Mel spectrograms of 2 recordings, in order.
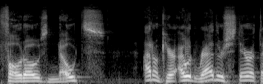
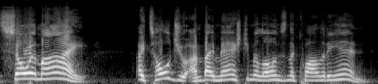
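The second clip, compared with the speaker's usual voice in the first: exasperated shout; 7 semitones higher, 9 dB louder than usual. Retold or imitated. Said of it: "frustrated driver shouting at lost rider".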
